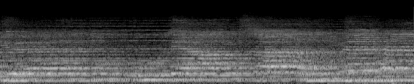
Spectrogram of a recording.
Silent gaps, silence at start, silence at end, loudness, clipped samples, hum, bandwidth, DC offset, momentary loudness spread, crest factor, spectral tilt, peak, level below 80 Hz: none; 0 s; 0 s; -21 LUFS; under 0.1%; none; 11.5 kHz; under 0.1%; 4 LU; 14 dB; -6 dB/octave; -6 dBFS; -50 dBFS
